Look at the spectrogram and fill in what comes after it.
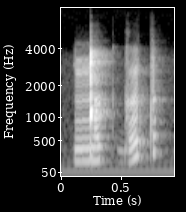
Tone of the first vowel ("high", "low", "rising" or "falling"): rising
